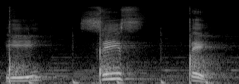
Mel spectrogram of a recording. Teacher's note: ¿Dónde lleva la mayor fuerza de voz? En cis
